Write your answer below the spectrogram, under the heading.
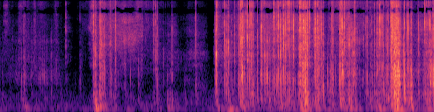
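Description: Trading card pack wrapper being torn open and crinkled by hand: a short rustle about a second in, then continuous crackling and tearing from about two seconds in.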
